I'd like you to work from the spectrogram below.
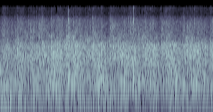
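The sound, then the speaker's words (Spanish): An audience claps steadily, a dense wash of many hands applauding at an even, loud level for a few seconds with no voices standing out, a loud round of applause called for at a talk about succeeding in business. “¿Quién ha venido, aquí a tener éxito en el negocio? un fuerte aplauso porque vamos a hablar de eso hoy día.”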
